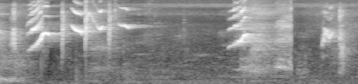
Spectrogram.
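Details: Javan myna singing in a lively, full-voiced manner, used as a tutor recording for training birds: bursts of harsh squawks and sharp whistled notes that sweep upward, separated by short pauses.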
